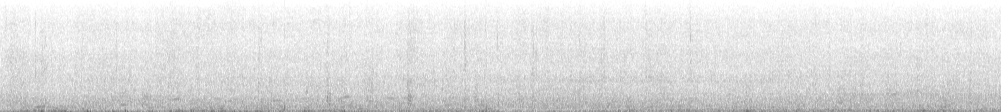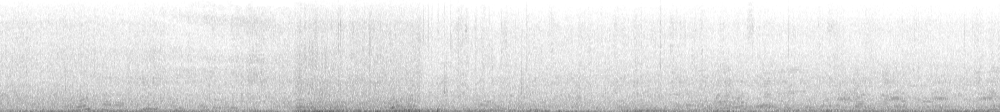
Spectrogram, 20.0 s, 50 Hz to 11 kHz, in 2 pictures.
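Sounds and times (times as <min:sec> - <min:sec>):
faint voices: 0:00.0 - 0:20.0
wind buffeting microphone: 0:00.0 - 0:20.0.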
